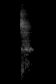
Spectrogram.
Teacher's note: The sound of ทอทหาร when it's an initial letter is t, like the T in the word top. There should be a puff of air coming out of your mouth when you make this sound.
